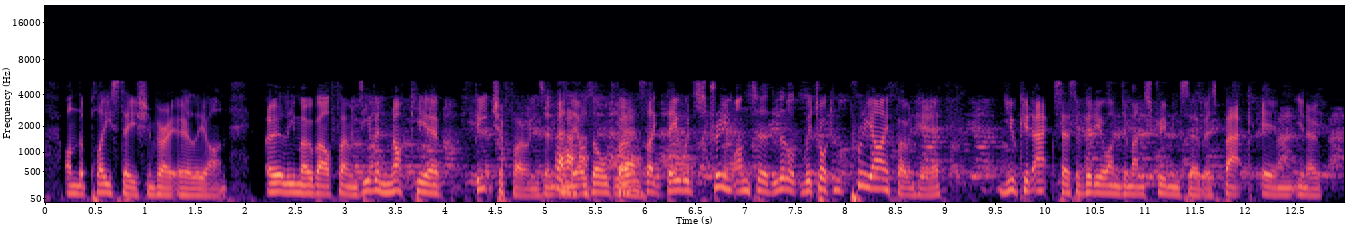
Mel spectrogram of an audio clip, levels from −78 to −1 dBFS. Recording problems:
echo of what is said; strong; from 3 s on; 510 ms later, 10 dB below the speech
high frequencies cut off; noticeable; nothing above 5.5 kHz

